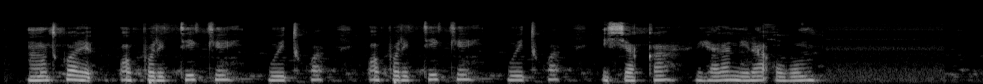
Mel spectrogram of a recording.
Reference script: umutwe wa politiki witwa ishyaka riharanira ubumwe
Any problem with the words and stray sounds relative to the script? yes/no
yes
